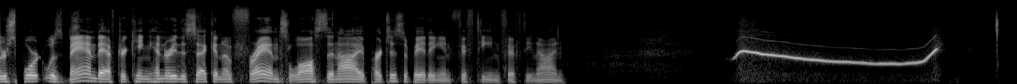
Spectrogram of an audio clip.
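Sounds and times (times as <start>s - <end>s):
speech: 0.0s - 5.8s
person whistling: 7.3s - 9.5s.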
